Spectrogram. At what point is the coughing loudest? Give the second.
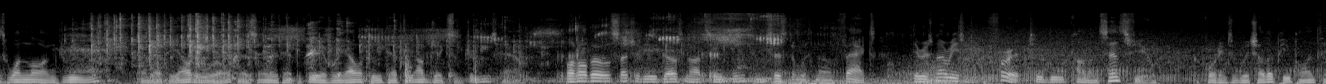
3 s.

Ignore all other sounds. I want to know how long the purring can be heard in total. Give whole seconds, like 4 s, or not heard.
13 s.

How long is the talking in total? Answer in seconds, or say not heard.
13 s.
